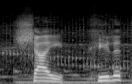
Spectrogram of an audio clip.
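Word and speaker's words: Shai-Hulud: Recuperamos un pasado que suena a futuro con el tema que estás escuchando de fondo y que se pronuncia Shai Hillet, según la señorita del traductor de Google.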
